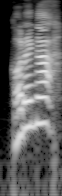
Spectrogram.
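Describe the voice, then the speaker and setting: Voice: sits high, sharp tone, no echo, clean studio sound, pitched above the performer's own voice, full character voice. A reader playing a confident young male detective, wry and commanding, in an audiobook mystery.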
